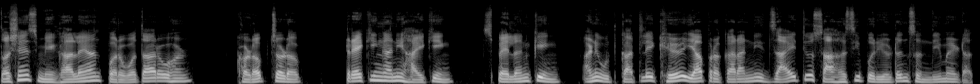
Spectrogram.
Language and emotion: Goan Konkani, neutral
